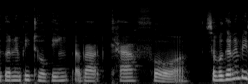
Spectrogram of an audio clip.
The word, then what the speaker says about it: Carrefour: So, before I started this audit, I went on Google to find out how to pronounce this accurately, and it's pronounced Carrefour, and it's a famous supermarket in France.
